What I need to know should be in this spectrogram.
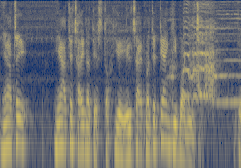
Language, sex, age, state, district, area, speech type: Nepali, male, 60+, West Bengal, Kalimpong, rural, spontaneous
